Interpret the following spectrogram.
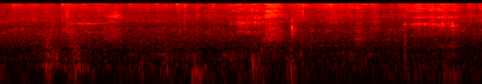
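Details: Kong-i, a pet Maltese, is left indoors with a relative while the owners go shopping and fusses in their absence. Thin, high whines come in short bursts between low thumps and handling noises in a small room.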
